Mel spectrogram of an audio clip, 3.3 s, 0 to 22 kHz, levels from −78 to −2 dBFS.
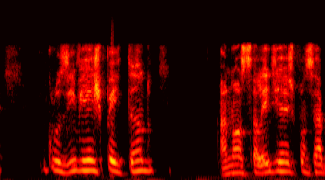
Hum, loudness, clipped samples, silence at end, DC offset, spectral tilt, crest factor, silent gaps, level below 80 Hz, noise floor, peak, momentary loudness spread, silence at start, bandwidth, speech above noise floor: none; -31 LUFS; under 0.1%; 0 s; under 0.1%; -1 dB/octave; 22 dB; none; -76 dBFS; -56 dBFS; -12 dBFS; 13 LU; 0.05 s; 15 kHz; 23 dB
